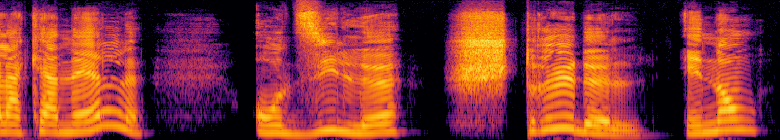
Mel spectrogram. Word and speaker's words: strudel: Et cette délicieuse pâtisserie autrichienne parfumée à la cannelle, on dit le strudel et non strudel. Mais Stéphano, je me demande, comment est-ce qu'on prononcerait poutine en Italie?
